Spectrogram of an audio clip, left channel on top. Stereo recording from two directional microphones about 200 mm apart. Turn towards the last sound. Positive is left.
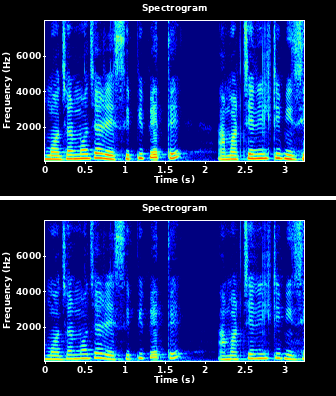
turn(degrees=35)  # may be behind; listen again after turning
